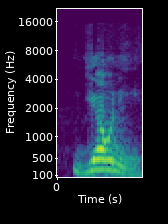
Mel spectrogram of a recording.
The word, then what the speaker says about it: Yoni: Yoni I reminded yeah I just say Yoni because it rhymes with Pony and the genuine song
